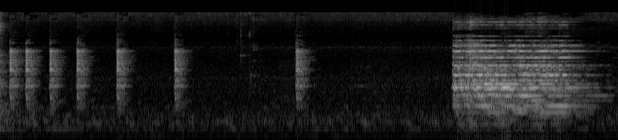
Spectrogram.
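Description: A name-picker wheel app on a tablet ticking as the spinning wheel slows, the ticks spreading further apart until it stops, then a short electronic winner jingle from the tablet's speaker near the end.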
